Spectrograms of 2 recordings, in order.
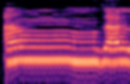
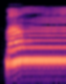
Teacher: dibacanya disamarkan dengan tempo gunah yang dipanjangkan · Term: ikhfa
